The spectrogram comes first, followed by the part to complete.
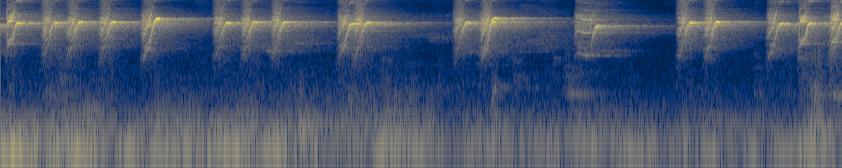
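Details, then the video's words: Sunbird (kolibri ninja) master song for bird training: quick runs of very high, thin chirps, each cluster ending in a sustained shrill whistled note, repeated in steady bursts roughly every second. "MASTERAN KOLIBRI NINJA DAN TERAPI KONIN BAHAN"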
